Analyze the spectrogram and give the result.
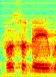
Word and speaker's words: Vasudeva: Yes, Vasudeva with a short A.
